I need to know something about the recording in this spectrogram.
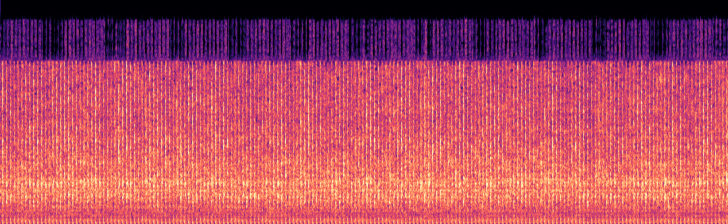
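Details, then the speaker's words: Murray riding mower single-cylinder engine running with exhaust removed after a stall, fuel lines replaced; loud raw bark at steady fast idle with sharp even pops, still smoking a little, likely from sitting. Running with exhaust removed. "that's not bad it may have been stolen just from having no gas in it too but I do know that it's still smoking a little bit and that's probably just from not running for a while so we'll go ahead and get the exhaust put back on there"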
